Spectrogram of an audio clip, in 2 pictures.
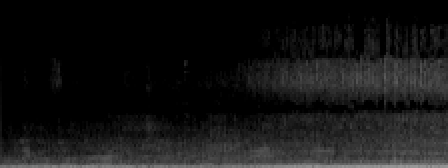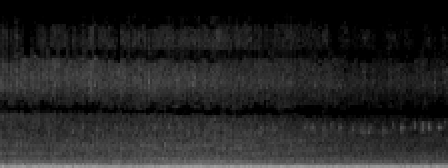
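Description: A BMW M car's engine rumbles low and steady as it pulls into an Arizona car meet, growing louder and closer after a couple of seconds amid crowd chatter and talk.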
